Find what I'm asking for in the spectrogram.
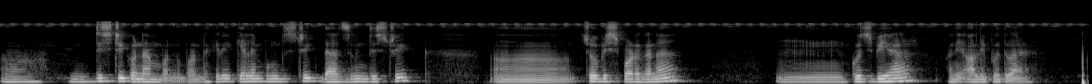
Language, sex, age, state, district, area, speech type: Nepali, male, 45-60, West Bengal, Kalimpong, rural, spontaneous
